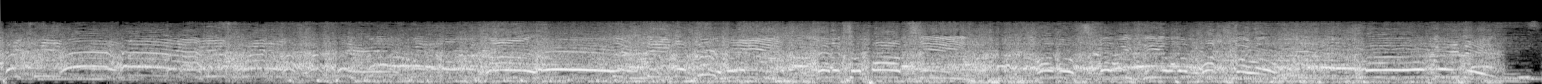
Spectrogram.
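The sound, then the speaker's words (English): A huge stadium crowd roars continuously as Adam Vinatieri kicks a 23-yard field goal attempt for the Patriots, a dense wall of cheering, yelling and whooping that stays loud and sustained for the whole stretch before easing slightly at the very end. “The crowd will tell you whether he makes it or not.”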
